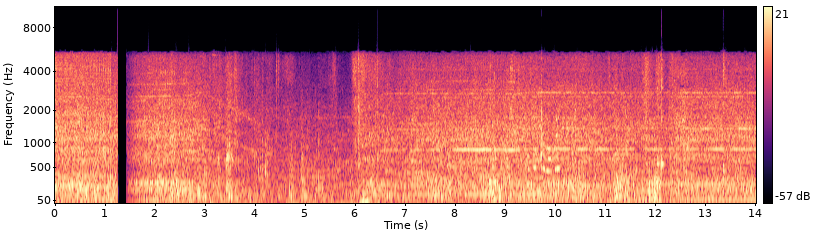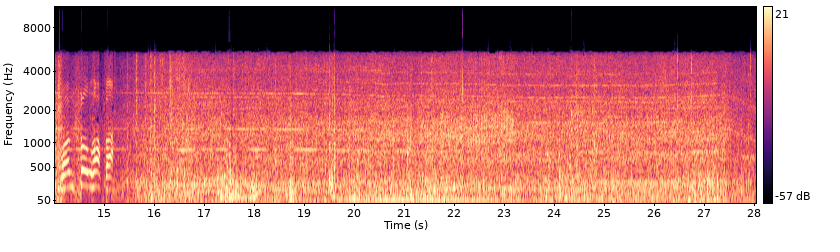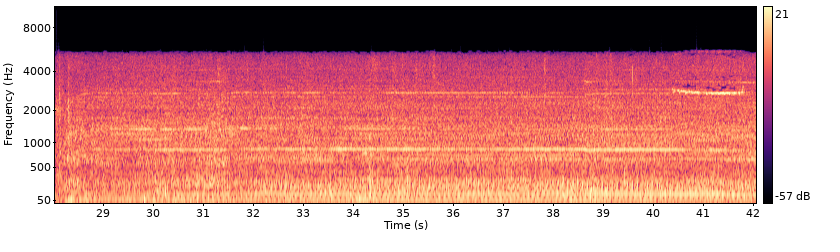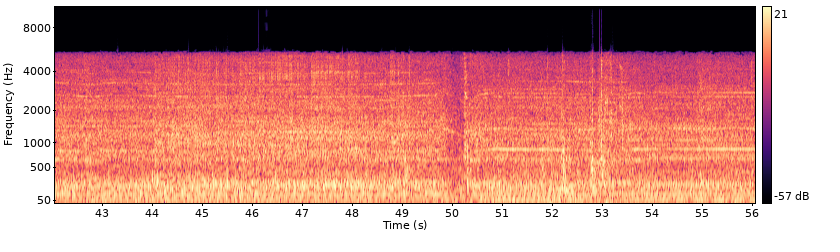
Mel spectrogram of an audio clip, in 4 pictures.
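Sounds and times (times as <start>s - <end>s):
hydraulic bin lift: 0.0s - 56.0s
refuse truck running: 0.0s - 56.0s
short high squeal: 40.2s - 42.1s.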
